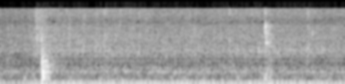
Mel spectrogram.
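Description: Potatoes browning in a frying pan, a faint steady sizzle with two brief louder clatters, one near the start and one near the end.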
